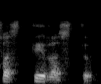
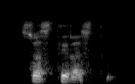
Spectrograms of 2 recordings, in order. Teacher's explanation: Swastihi Astu becomes Swastirastu. The visarga becomes Ra. Swastirastu.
